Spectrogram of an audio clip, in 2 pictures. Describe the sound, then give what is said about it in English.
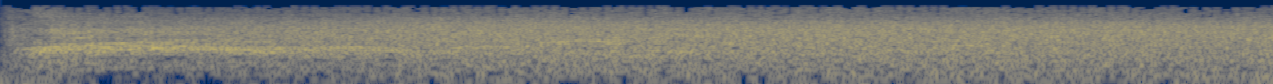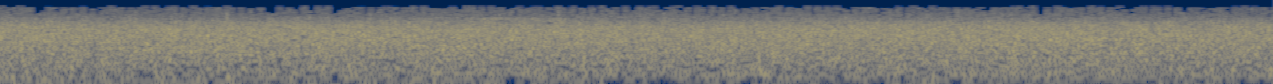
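Sustained, loud applause from a large audience in Congress after the president thanks the First Lady of the United States at the start of his address. It is a dense wash of clapping with some crowd noise mixed in and no voices rising above it. “I think that might have been the longest applause line of the night.”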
